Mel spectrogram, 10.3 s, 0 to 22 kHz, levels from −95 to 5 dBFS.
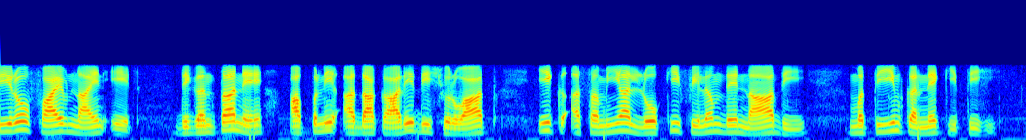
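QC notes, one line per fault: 1.85–4.63 s, overlap-add ripple: the level swells and dips by about 6 dB around 100 times a second because the frames were rejoined with an overlap that doesn't sum to a constant gain, giving a metallic buzz with extra tones around each note. The waveform envelope shows regular scalloping, and the spectrogram shows evenly spaced vertical banding.
2.50 s (40 ms), 4.16 s, 6.04 s and 9.18 s (20 ms each), packet loss with pitch repetition: each gap is bridged by repeating the last pitch period, heard as a brief, buzzy held tone. The longer first gap fits two lost packets. The spectrogram shows frozen, flat harmonic stripes, and the waveform shows identical repeated cycles.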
